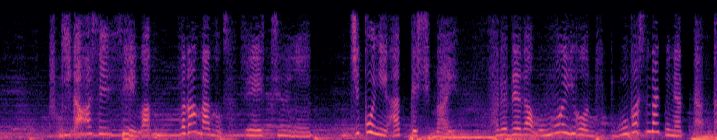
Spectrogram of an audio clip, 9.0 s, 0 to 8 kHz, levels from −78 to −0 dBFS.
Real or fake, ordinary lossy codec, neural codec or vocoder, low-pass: fake; none; codec, 16 kHz, 0.5 kbps, FunCodec, trained on Chinese and English, 25 frames a second; 7.2 kHz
